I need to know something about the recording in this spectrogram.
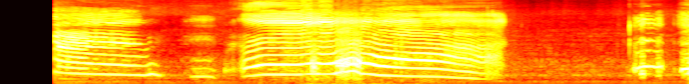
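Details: High-pitched infant wails in bursts, one long cry falling in pitch, then a brief whimper; ordinary baby crying.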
